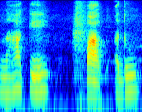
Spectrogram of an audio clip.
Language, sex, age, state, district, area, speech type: Manipuri, female, 45-60, Manipur, Kangpokpi, urban, read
